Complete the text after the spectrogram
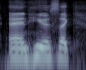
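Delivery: normal talking voice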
